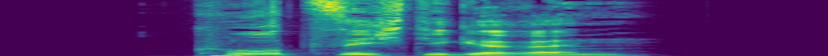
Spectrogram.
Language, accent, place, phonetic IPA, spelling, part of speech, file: German, Germany, Berlin, [ˈkʊʁt͡sˌzɪçtɪɡəʁən], kurzsichtigeren, adjective, De-kurzsichtigeren.ogg
- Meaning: inflection of kurzsichtig: 1. strong genitive masculine/neuter singular comparative degree 2. weak/mixed genitive/dative all-gender singular comparative degree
